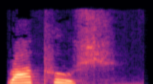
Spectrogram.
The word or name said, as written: rapoush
